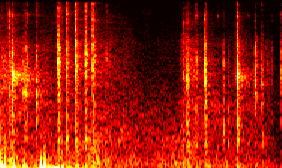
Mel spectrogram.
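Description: Fingers typing on a slim computer keyboard: a quick run of light key clicks that thins out about a second in, with a few more clicks near the end.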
